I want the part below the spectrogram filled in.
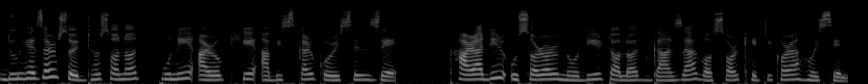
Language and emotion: Assamese, neutral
